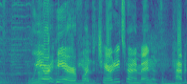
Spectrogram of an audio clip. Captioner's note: voiceover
